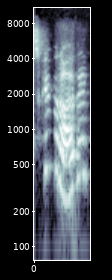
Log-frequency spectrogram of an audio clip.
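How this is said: It is said with lively, excited energy. The listener encourages and shows interest. "give that a bit more energy"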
